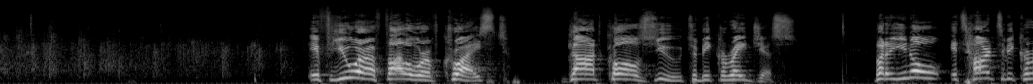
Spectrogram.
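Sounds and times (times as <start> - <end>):
audience clapping hands: 0.0 - 3.1
speech: 3.1 - 5.1, 5.7 - 8.0, 8.8 - 10.3.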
